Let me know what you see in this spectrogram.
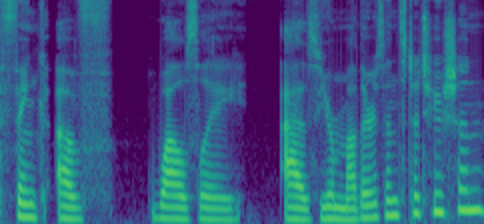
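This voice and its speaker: A woman talks at a medium pitch, recorded very cleanly with a silent background. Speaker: college alumna. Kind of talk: recorded personal interview.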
